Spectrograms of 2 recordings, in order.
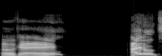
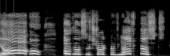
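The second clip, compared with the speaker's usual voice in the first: very high, louder, pearl-clutching mock voice; mocking Kelly; 5 dB louder than usual. Commentator parodying Kelly's anti-left video, high pearl-clutching mock. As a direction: clutch your pearls in a falsetto. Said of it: "Went full Joe McCarthy".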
